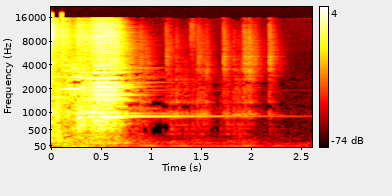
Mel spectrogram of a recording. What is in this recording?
pots n pans 11
pots and pans banging around in a kitchen
recorded on 10 September 2009 using a Zoom H4 recorder
kitchen, pans, pots, rummaging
